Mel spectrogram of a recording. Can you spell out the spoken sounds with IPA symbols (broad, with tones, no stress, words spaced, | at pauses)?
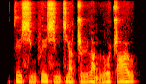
t̪e˥˩ɪ̯ɕi˧˥ŋ fe˥˩ɪ̯ɕi˧˥ŋt͡ɕjä˧˥ ʈ͡ʂɻ̩˧˥lɑ̰˨˩ŋ lo˥˩ʊ̯ʈ͡ʂɑ˥ʊ̯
